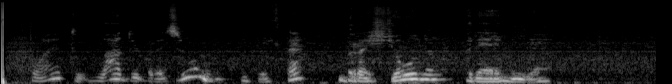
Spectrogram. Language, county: Lithuanian, Alytus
